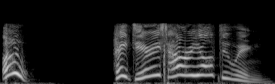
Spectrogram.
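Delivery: beaming, very high, loud, swooping sing-song. Voicing a character greeting arriving adventurers: very happy Anya voice. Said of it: "as you'll see a very happy Anya".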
